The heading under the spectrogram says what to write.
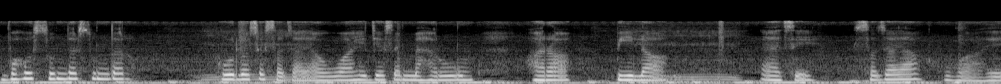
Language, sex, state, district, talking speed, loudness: Hindi, female, Uttar Pradesh, Saharanpur, 95 wpm, -15 LUFS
